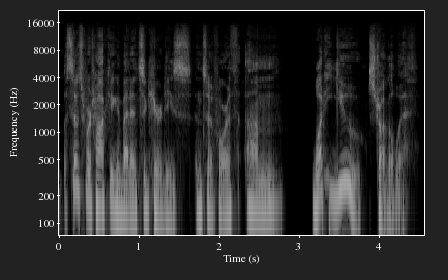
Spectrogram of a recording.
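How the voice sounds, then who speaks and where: A man's voice: medium pitch, big pitch swings, brisk, creaky, slightly rough, dry recording, clean studio sound. A man interviewing a guest as a podcast host, asking questions in a casual conversational style.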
